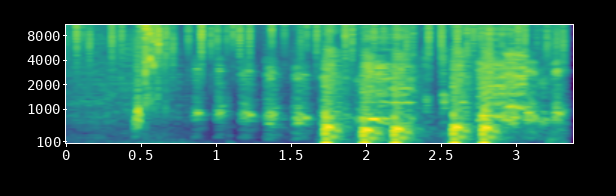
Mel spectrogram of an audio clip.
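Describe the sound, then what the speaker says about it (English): Chickens in a video game cluck in a short run of soft, evenly spaced notes, followed by louder, punchier clucks mixed with thumping impacts. "we're just gonna pelt these poor chickens with eggs until they do what I want"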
